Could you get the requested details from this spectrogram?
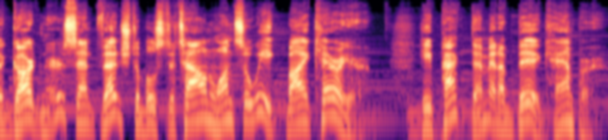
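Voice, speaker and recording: Over music in the background, a man with a fairly high pitch uses a soothing tone and very wide pitch swings. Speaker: narrator. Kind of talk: sleep story. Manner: soothing, slow.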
